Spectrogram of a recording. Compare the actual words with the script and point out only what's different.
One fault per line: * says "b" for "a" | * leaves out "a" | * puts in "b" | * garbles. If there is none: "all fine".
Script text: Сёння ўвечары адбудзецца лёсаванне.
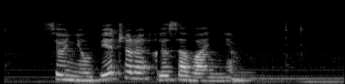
* leaves out "адбудзецца"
